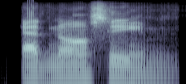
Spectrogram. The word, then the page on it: ad nauseam: American English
